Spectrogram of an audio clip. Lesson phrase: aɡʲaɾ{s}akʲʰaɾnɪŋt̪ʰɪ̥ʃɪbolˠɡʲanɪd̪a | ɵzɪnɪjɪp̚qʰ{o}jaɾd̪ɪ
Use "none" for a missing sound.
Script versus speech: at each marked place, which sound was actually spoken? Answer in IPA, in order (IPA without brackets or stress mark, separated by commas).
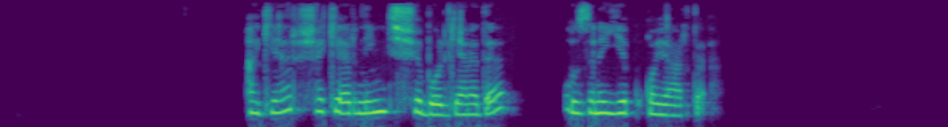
ʃ, ɒ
